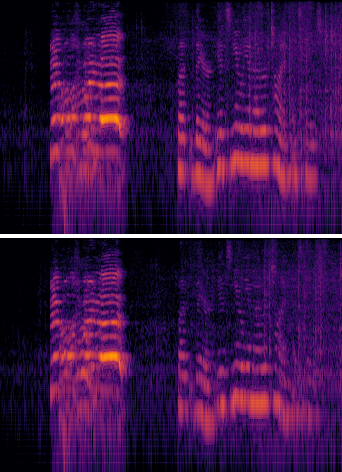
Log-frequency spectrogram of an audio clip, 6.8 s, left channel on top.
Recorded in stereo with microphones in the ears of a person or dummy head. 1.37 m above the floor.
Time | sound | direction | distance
1.0 | a shout | 30° right (ahead or behind) | 2 m
3.5 | a woman speaking | 50° left (ahead or behind) | 0.5 m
